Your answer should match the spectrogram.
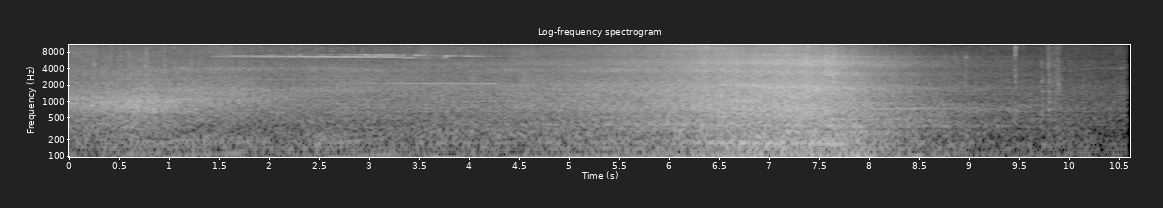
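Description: Road traffic going by. A heavy IVECO truck's diesel engine and tyres grow louder as it passes close, loudest about seven seconds in, then fade away.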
